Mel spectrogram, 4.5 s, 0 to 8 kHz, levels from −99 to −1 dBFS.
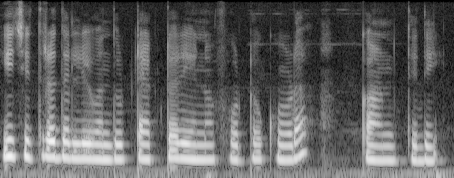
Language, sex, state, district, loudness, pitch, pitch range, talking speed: Kannada, female, Karnataka, Bidar, -17 LUFS, 215 Hz, 210-235 Hz, 80 wpm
